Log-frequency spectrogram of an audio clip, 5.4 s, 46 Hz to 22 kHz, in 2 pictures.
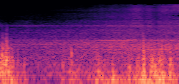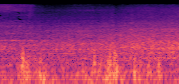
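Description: DB Class 442 Talent 2 electric multiple unit approaching and passing beneath, its running noise building steadily from about a second and a half in. A gust of wind hits the microphone at the start.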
